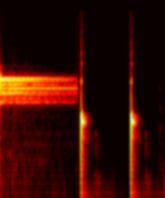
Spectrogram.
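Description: Synthesized chime sound effect marking the end of a quiz countdown: a quick rising run of notes held as a bright tone that fades out over the first second. It is followed by two short pops, about a second and a second and a half in.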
